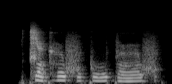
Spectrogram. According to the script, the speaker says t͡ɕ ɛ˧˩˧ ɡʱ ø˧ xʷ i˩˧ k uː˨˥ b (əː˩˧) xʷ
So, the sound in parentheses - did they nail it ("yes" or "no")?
no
